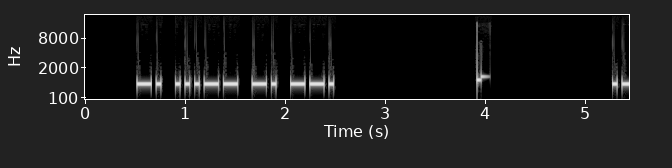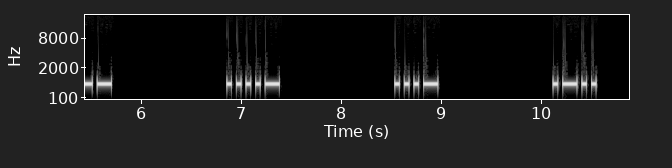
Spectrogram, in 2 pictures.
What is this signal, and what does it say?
Morse code, heard as a keyed tone, about 25 wpm, spaced as for 11 wpm, 700 Hz. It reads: N3NG W4VL
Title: USA Call Signs - 4 Characters - 8x Character Spacing - 25wpm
